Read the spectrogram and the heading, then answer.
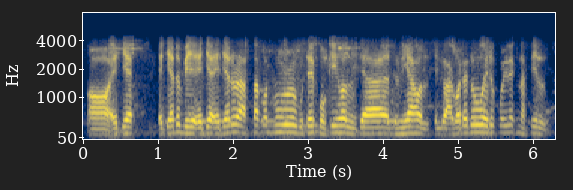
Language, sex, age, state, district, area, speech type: Assamese, male, 18-30, Assam, Dibrugarh, urban, conversation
